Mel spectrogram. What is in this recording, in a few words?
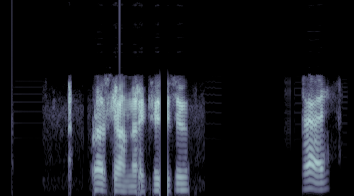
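EMS Dispatch; wake; p25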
